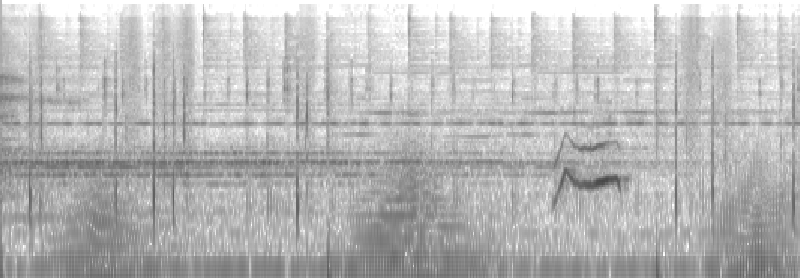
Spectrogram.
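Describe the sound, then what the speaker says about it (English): A cat meows in the video game Judgement, a rising then falling call near the six-second mark over a steady ambient game hum with low thuds, no talk. "I hear you, kitty."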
